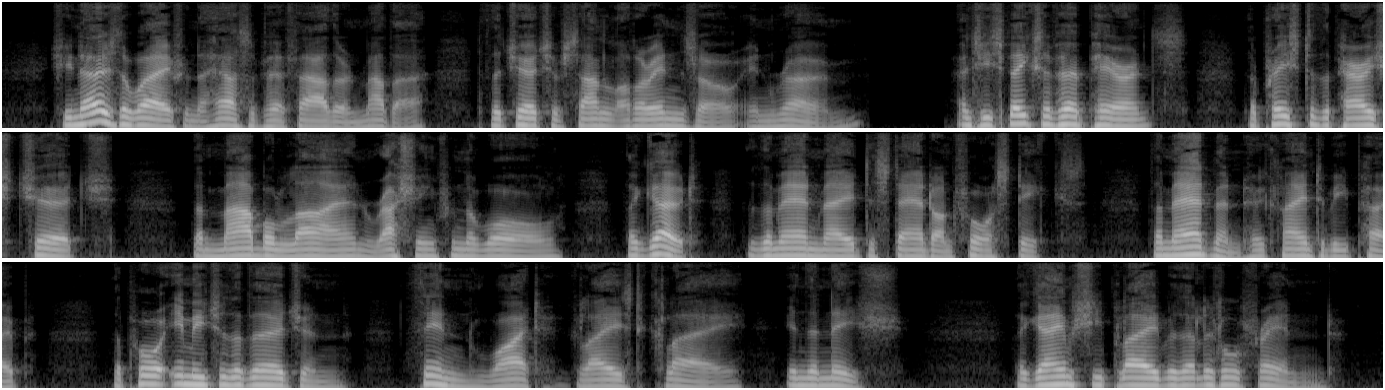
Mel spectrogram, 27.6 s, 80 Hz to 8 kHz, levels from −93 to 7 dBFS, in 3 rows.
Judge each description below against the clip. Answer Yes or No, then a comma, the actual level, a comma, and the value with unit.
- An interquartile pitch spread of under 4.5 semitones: Yes, average, 3.4 semitones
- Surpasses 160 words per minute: Yes, average, 170 wpm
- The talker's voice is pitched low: Yes, low, 115 Hz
